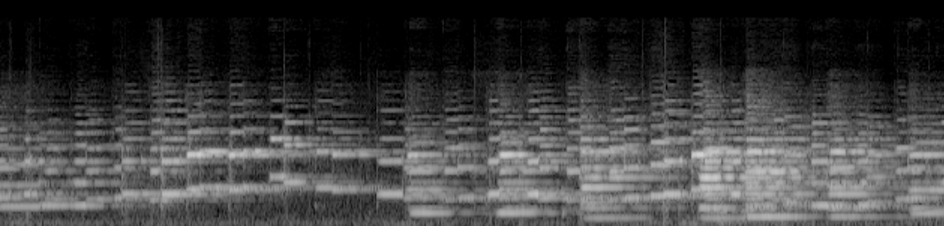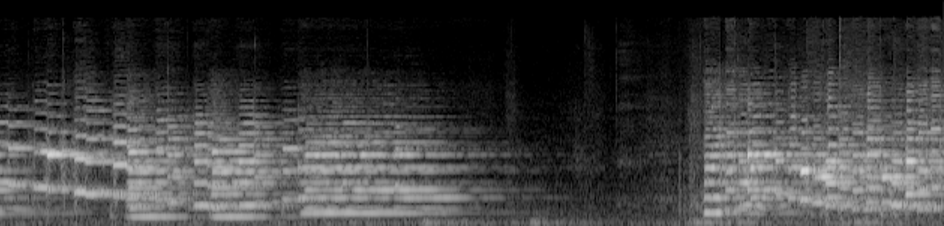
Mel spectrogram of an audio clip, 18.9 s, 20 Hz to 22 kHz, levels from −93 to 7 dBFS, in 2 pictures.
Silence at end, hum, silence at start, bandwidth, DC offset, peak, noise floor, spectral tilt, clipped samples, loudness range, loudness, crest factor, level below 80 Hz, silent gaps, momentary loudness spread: 0 s; none; 0 s; 15.5 kHz; under 0.1%; -4 dBFS; -58 dBFS; -5.5 dB/octave; under 0.1%; 7 LU; -21 LUFS; 18 dB; -60 dBFS; none; 13 LU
